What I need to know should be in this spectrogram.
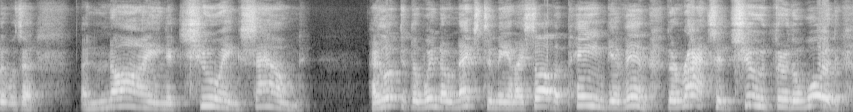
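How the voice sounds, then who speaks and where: A male storyteller performs a first-person tale with theatrical intensity. His voice sits high for a man and swings between hushed suspense and urgent, raised delivery. The sound is roomy, with clear echo.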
